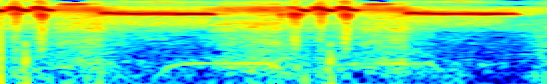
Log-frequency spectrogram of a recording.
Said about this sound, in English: his teacher had nothing more fateful in mind than a bird call from a kind of sparrow, a yellowhammer.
